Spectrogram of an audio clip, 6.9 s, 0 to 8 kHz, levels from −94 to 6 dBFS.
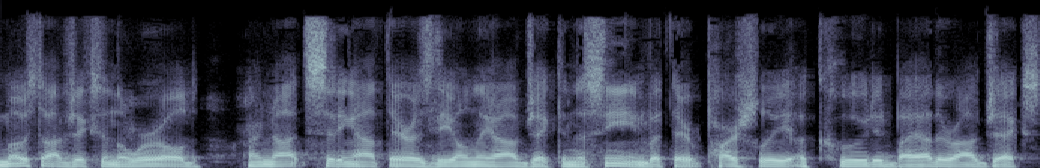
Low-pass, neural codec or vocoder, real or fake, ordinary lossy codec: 7.2 kHz; none; real; AAC, 32 kbps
